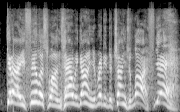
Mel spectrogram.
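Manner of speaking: very high, loud, stretched-out cheer; hyped-up shouted greeting. Retold or imitated. Instructor greeting fifteen workshop guests, hyped-up shout. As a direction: fire up the crowd at full shout.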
